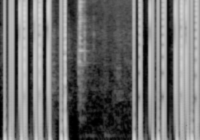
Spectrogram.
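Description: Rapid clusters of sharp clicks and taps close to the microphone, from a hand pressing the buttons and touchscreen of an Akai MPC Live II. The clicks come in quick bursts at the start, about half a second in, and again for about half a second near the end.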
